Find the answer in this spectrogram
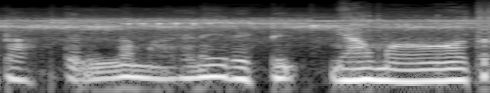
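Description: A man talking, over a steady high trill of crickets chirping.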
